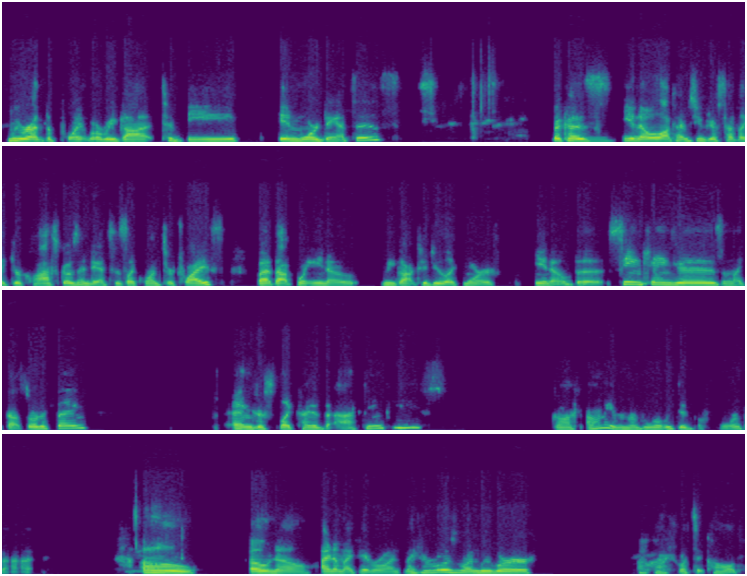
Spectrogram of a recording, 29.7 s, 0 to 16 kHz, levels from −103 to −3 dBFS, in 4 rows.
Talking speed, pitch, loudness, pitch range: 190 wpm, 200 Hz, -25 LUFS, 190-230 Hz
